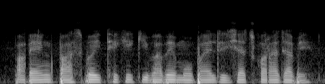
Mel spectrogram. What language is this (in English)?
Bangla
